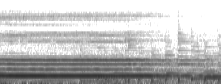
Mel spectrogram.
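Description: Song: one long held vocal note fading after about three seconds, with fingerpicked acoustic guitar notes coming in under it about a second and a half in.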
